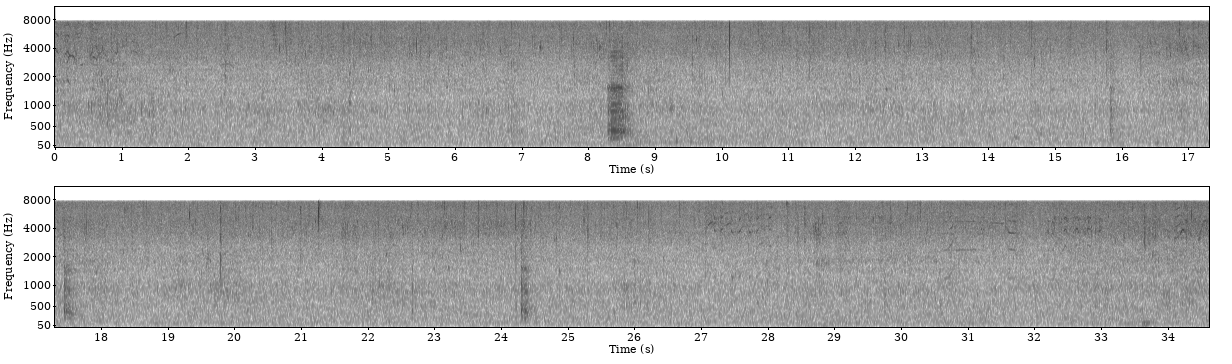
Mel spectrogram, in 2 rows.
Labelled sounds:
8.2	8.5	croaking sound likely from a nearby submerged object, 1.4 to 1.6 kHz
30.8	31.2	Pacific white-sided dolphin, 2.3 to 2.5 kHz

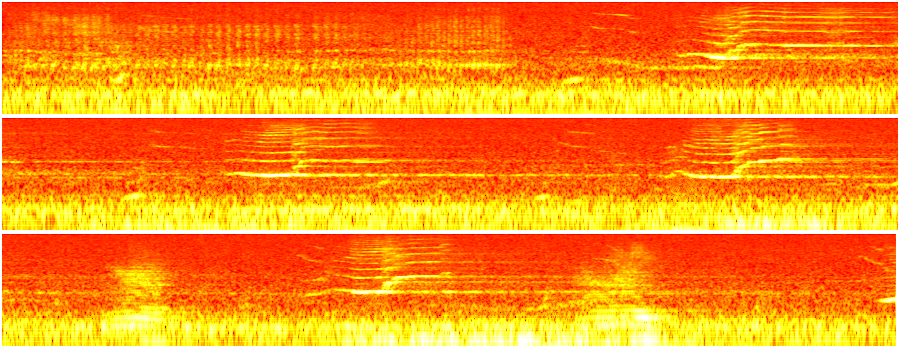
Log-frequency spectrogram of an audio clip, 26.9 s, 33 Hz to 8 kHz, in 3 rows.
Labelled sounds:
0.3	0.7	humpback whale, 3.1 to 3.5 kHz
1.5	1.8	humpback whale, 1.8 to 2.1 kHz
6.8	8.9	humpback whale, 0.80 to 6.0 kHz
10.4	12.8	humpback whale, 0.80 to 7.1 kHz
14.5	14.9	humpback whale, 1.9 to 4.1 kHz
15.8	17.1	humpback whale, 0.80 to 6.2 kHz
19.0	19.4	humpback whale, 1.1 to 1.4 kHz
20.9	22.5	humpback whale, 0.80 to 7.2 kHz
22.9	24.1	humpback whale, 2.0 to 5.2 kHz
26.5	26.8	humpback whale, 1.8 to 2.8 kHz

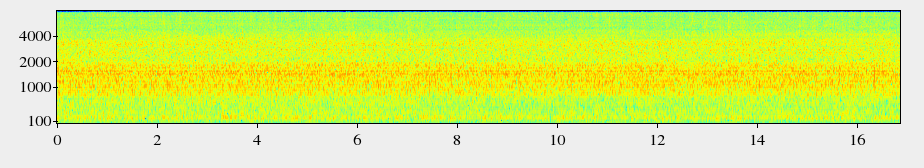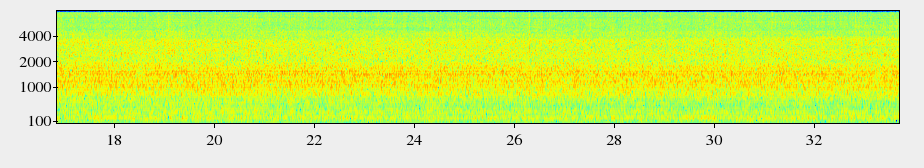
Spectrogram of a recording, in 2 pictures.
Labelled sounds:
10.5	10.8	vessel noise, 7.1 to 7.4 kHz

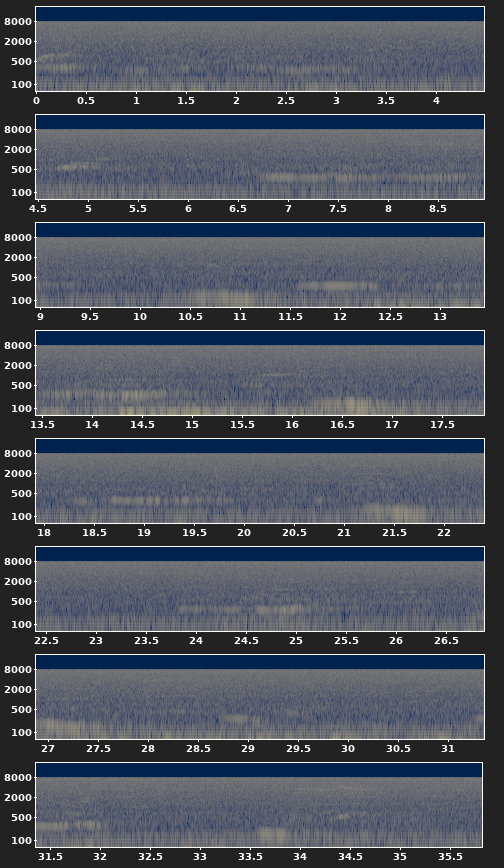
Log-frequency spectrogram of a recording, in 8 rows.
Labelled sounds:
15.7	16.1	humpback whale, 0.93 to 1.2 kHz

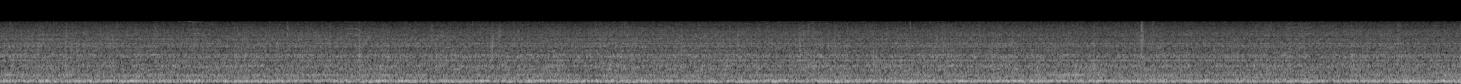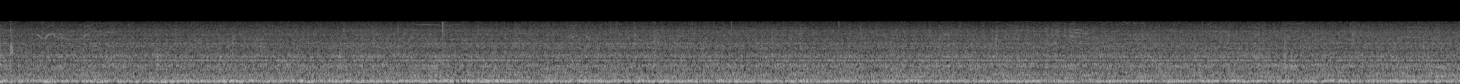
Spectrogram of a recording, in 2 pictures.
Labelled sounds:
14.9	15.2	Pacific white-sided dolphin, 3.3 to 4.2 kHz
15.5	15.8	Pacific white-sided dolphin, 4.5 to 4.7 kHz
18.7	19.1	Pacific white-sided dolphin, 6.4 to 6.7 kHz
28.6	28.9	Pacific white-sided dolphin, 3.4 to 3.5 kHz

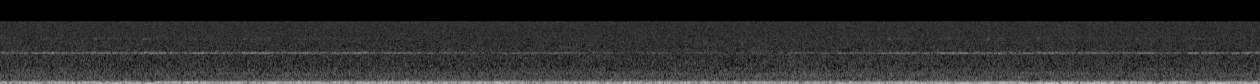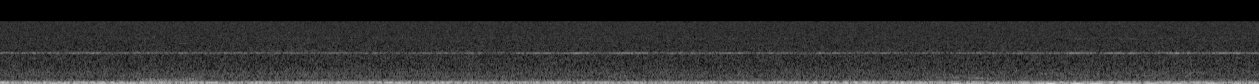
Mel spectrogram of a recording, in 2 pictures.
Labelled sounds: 8.9	9.7	vessel noise, 1.5 to 1.8 kHz

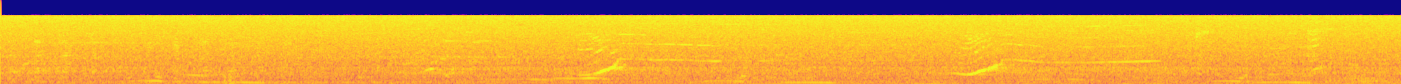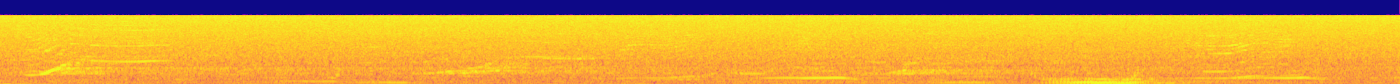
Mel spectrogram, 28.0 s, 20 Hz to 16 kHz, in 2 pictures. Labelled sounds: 6.1	7.2	humpback whale, 0.80 to 2.2 kHz
9.9	11.6	humpback whale, 0.80 to 5.0 kHz
14.9	15.7	humpback whale, 0.93 to 4.2 kHz
19.2	19.9	humpback whale, 1.1 to 1.3 kHz
26.1	26.5	humpback whale, 1.3 to 2.3 kHz

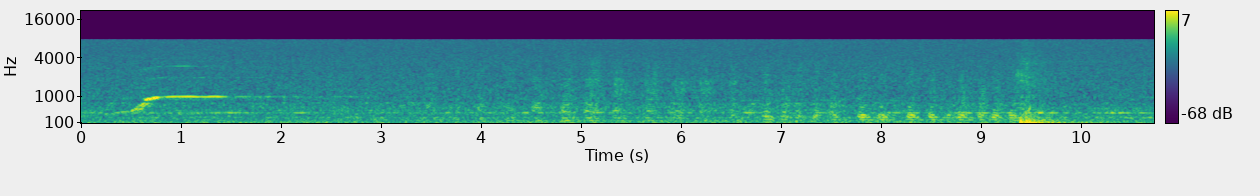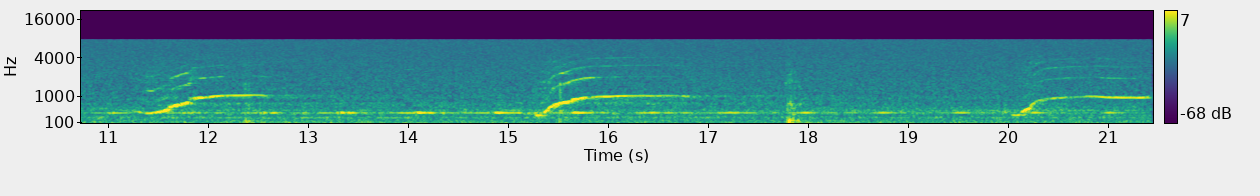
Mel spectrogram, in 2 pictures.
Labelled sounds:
0.6	1.5	humpback whale, 0.80 to 3.0 kHz
11.4	12.6	humpback whale, 0.80 to 2.1 kHz
15.4	16.7	humpback whale, 0.80 to 4.1 kHz
20.3	21.4	humpback whale, 0.80 to 2.0 kHz

